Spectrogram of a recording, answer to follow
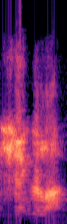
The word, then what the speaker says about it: Shangri-La: The House of Shangri-La, am I saying it right? Yes, Shangri-La.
